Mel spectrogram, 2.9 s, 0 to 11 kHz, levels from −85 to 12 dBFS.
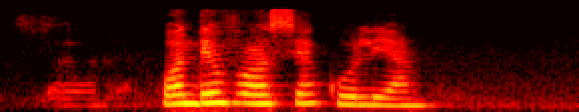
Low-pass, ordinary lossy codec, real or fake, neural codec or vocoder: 7.2 kHz; Opus, 16 kbps; fake; codec, 16 kHz, 0.9 kbps, LongCat-Audio-Codec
